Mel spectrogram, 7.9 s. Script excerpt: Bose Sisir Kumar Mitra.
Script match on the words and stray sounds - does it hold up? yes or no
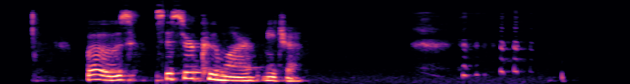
no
